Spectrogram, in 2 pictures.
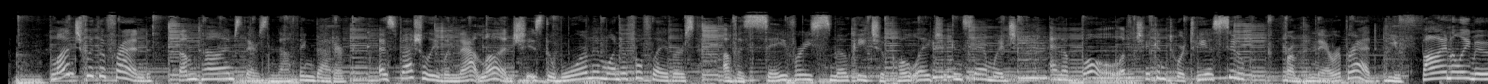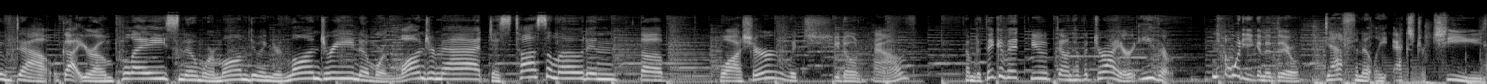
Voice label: Commercials

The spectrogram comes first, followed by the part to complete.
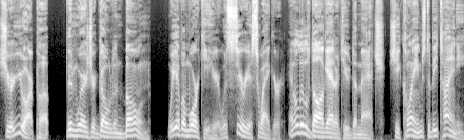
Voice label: Character Voice

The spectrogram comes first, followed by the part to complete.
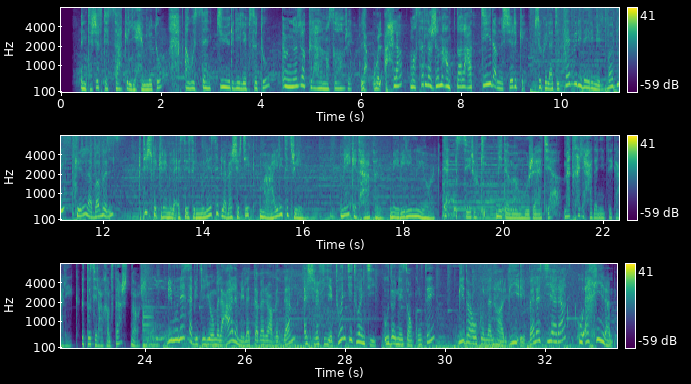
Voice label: Arabic VO

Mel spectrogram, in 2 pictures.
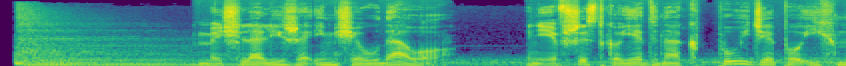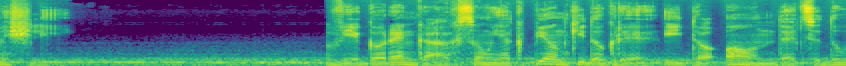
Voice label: trailer

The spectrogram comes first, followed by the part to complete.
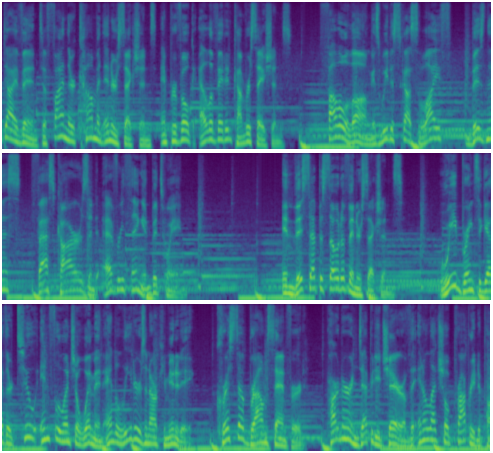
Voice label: Podcast Intro American Male

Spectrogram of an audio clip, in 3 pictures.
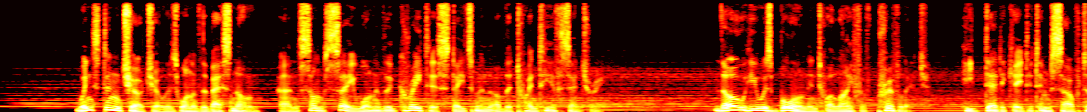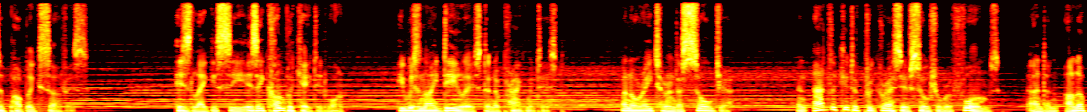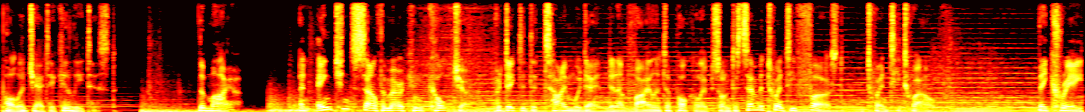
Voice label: Documentary

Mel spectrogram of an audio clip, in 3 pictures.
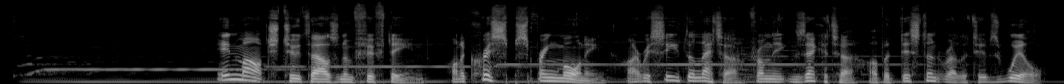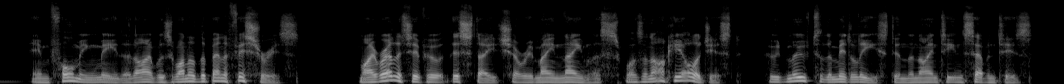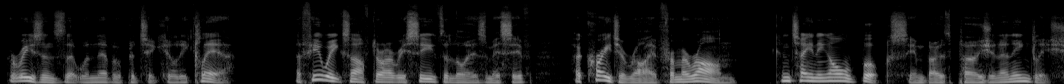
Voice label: Audiobook

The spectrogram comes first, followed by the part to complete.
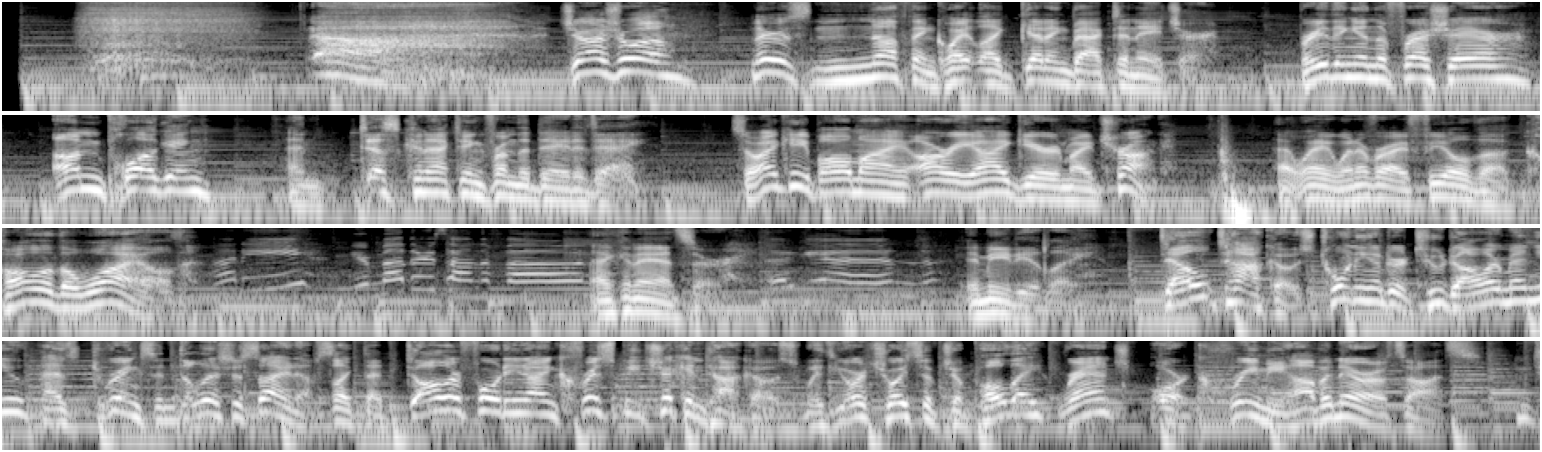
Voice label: commercial

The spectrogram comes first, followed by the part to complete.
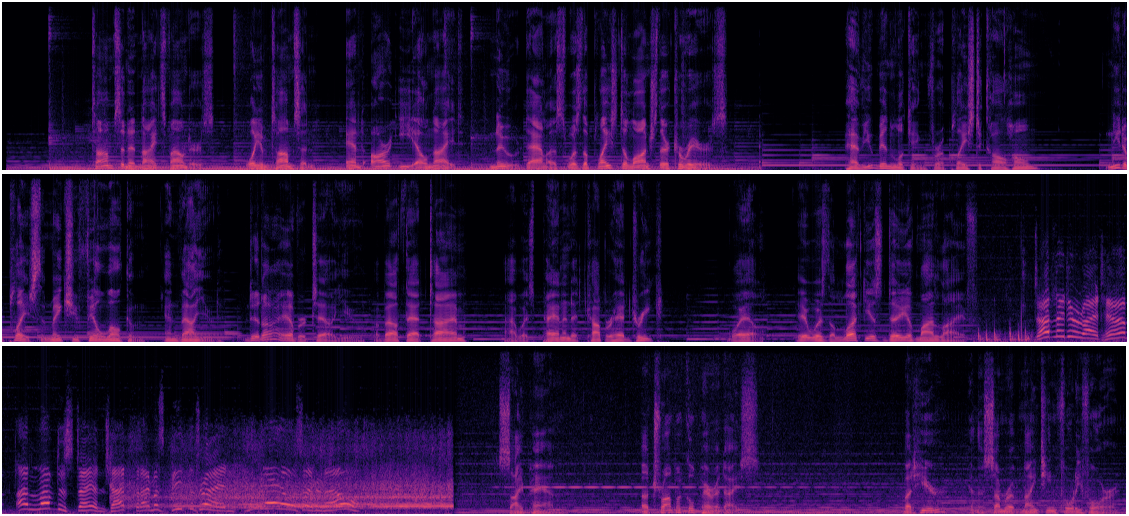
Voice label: VOICE OVER INTRO

